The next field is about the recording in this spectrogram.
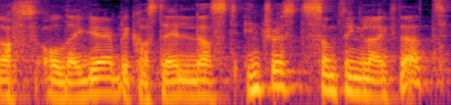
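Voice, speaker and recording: Over noticeable background noise, a man speaks at medium pitch with a Norwegian accent. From Norway. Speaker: photographer and camera gear reviewer. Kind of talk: casual product review. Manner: casual, with fillers.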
